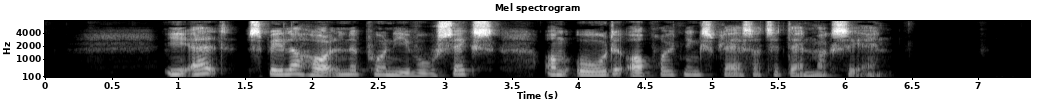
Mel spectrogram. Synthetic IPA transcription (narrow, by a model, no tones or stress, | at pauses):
iʔæl̰d̥sb̥e̝lɐɦɒ̽l̰nəpʰɒ̽niʋo̝seɡ̥sʔɒ̽mɔ̽ːdəʔɒ̽b̥ʁyɡ̥d̥ne̝ŋspʰlæsɐt͡sʰe̝ld̥ænmɑ̈ːɡ̥se̝ɐ̰jən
